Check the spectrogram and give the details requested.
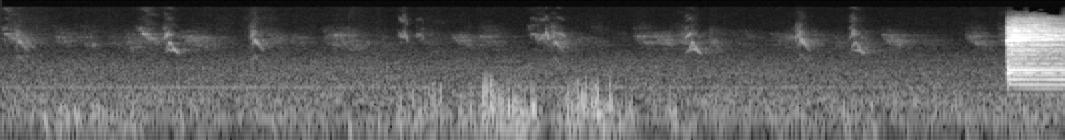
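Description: Small birds chirping again and again over a faint low street rumble. Near the end, a loud bell-like chime strikes suddenly and rings on.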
